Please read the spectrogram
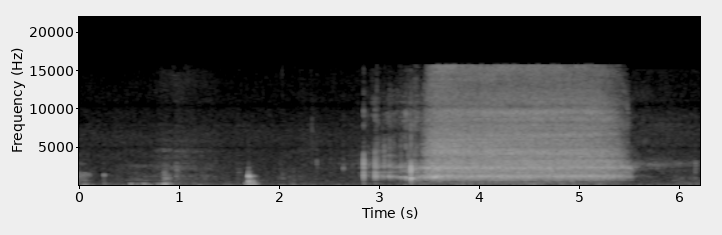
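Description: Electronic cigarette being drawn on: a few faint clicks, then a steady hiss for about two seconds that cuts off suddenly as the draw ends.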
